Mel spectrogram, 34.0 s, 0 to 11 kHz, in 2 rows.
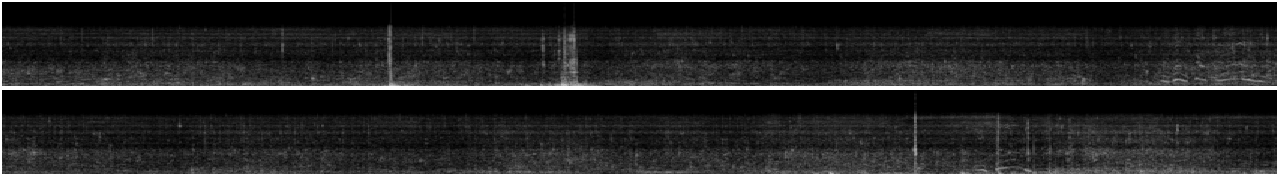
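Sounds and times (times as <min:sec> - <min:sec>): bubbles exhaled underwater: 0:00.0 - 0:34.0.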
